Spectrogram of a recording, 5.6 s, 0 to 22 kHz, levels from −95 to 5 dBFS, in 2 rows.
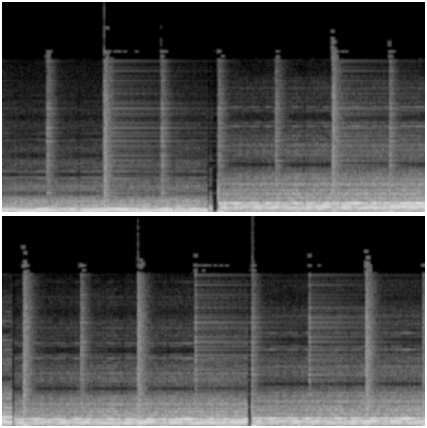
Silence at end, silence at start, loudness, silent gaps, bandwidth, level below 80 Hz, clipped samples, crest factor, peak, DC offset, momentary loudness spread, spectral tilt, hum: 0 s; 0 s; -16 LUFS; none; 18 kHz; -36 dBFS; under 0.1%; 12 dB; -2 dBFS; under 0.1%; 3 LU; -6.5 dB/octave; none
